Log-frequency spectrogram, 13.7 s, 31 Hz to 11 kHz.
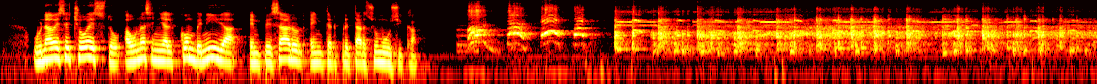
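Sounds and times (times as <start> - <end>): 
speech: 0.4 - 5.3
donkey calling: 5.7 - 13.7
rooster calling: 7.7 - 13.7.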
